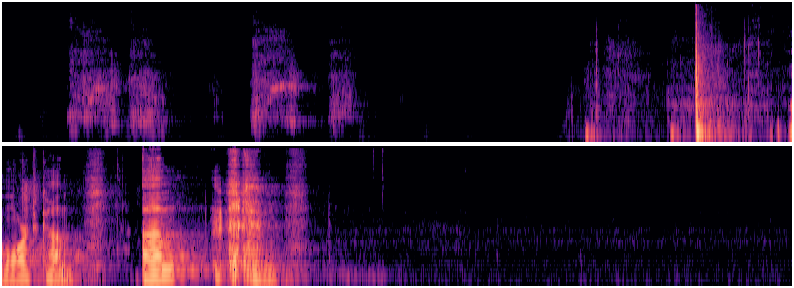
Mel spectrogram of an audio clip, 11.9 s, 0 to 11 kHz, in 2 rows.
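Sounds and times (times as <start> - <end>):
harsh coughs: 0.5 - 2.8, 7.5 - 8.3
speech: 5.9 - 8.2.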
